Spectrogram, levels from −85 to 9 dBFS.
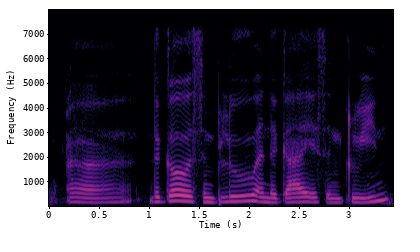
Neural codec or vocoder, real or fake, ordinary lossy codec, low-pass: none; real; none; 7.2 kHz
